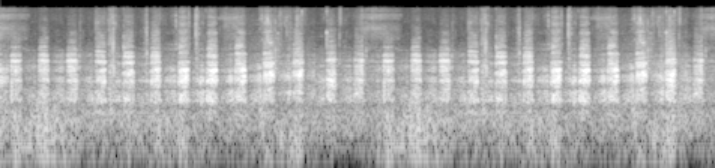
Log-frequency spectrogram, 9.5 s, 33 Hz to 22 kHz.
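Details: Heavy, steady panting from Duke, a big, gentle American Bulldog with heterochromia iridis: regular breathy huffs repeated roughly every 0.4 seconds throughout, evenly paced and unbroken.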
